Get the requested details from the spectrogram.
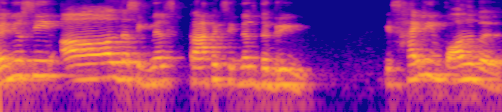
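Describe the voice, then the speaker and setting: A man with a Telugu accent, high-pitched and animated, at a moderate pace, with audible room echo. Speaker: productivity coach. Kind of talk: live stream Q&A talk. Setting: live stream with chat.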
